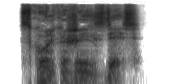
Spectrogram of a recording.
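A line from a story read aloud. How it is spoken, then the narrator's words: Horrified breathless exhale. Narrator (Russian): выдохнул Джордж Уилсон, в ужасе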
